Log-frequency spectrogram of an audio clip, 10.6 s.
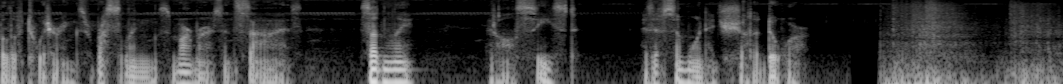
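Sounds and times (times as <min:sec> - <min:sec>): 
speech: 0:00.0 - 0:04.2, 0:04.9 - 0:05.8, 0:06.4 - 0:08.1
thunder: 0:08.8 - 0:10.6.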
